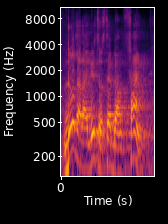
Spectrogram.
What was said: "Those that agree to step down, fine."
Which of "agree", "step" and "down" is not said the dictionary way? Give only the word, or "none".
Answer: agree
